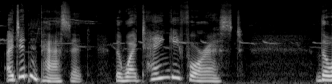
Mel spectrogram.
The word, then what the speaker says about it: Waitangi: didn't pass it the Waitangi forest though I am told is a soft G so the name sounds kind of like describing the reason I might love a tasty morsel i tangy waitangi it's just me this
